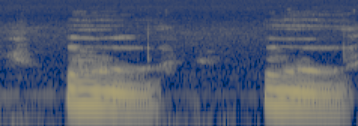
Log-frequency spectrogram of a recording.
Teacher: So stretch the vowel sound, making it longer, like in the English word moon.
